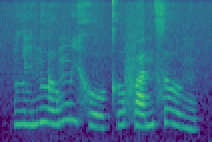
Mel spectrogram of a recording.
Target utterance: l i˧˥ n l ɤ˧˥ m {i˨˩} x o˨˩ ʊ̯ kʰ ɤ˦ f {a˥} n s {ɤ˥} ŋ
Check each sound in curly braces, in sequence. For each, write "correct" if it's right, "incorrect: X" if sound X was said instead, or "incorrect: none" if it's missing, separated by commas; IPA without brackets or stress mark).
incorrect: i˥˩, incorrect: a˧˥, incorrect: ɤ˥˩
